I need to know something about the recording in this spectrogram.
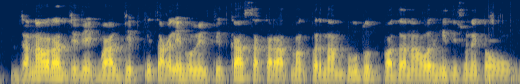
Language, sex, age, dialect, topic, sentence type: Marathi, male, 36-40, Standard Marathi, agriculture, statement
